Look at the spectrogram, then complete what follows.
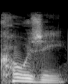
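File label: "cozy", English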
